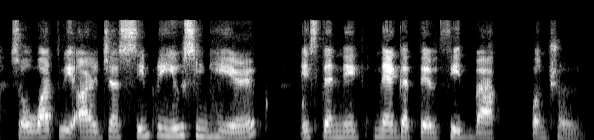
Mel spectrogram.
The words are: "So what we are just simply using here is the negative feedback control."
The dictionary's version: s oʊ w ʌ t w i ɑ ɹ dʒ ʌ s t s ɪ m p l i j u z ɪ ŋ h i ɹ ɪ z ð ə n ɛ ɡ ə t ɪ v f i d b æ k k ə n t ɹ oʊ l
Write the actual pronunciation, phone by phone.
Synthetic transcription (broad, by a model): s oʊ w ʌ t w i ɑ ɹ dʒ ʌ s t s ɪ m p l i j u s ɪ ŋ h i ɹ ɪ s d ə n ɛ ɡ ə t ɪ v f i d b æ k k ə n t ɹ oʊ l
